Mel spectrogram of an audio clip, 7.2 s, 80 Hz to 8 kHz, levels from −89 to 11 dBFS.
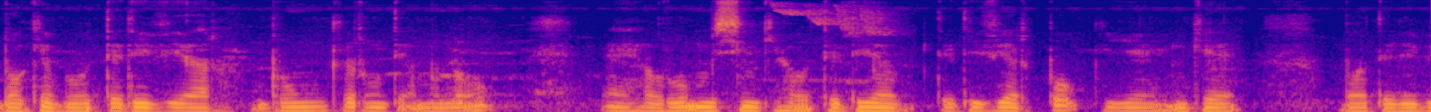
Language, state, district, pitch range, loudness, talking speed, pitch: Kokborok, Tripura, West Tripura, 105-110 Hz, -17 LUFS, 185 wpm, 105 Hz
